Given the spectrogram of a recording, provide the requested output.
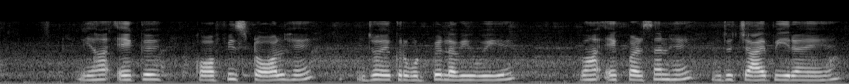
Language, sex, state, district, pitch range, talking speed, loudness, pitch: Hindi, female, Uttar Pradesh, Jalaun, 205-230 Hz, 150 wpm, -17 LUFS, 215 Hz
